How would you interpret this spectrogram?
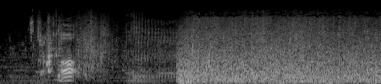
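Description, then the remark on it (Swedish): A short vocal sound comes first, then a loud, steady roar of rushing water from a very large waterfall cuts in abruptly and continues unbroken, enveloping. “De säger att det är ett vattenfall! Ett jättestort!”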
